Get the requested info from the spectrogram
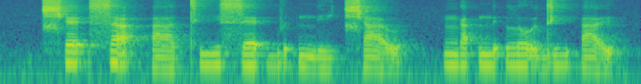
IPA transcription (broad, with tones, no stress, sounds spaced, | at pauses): t͡ɕʰ ɛ˦ ʔ s ä̰˦˨ ʔ ä˨ tʰ i˦ sʰ ɛ˦ ʔ b ɪ˦ ʔ n i˨ t͡ɕʰ a̰˦˨ ʊ̯ | ŋ ä˦ ʔ n ɪ˦ ʔ l o̰˦˨ ʊ̯ d i˦ ʔ a̰˦˨ ɪ̯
